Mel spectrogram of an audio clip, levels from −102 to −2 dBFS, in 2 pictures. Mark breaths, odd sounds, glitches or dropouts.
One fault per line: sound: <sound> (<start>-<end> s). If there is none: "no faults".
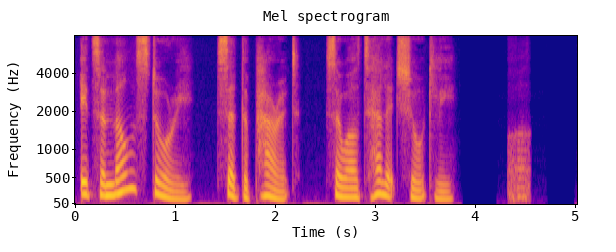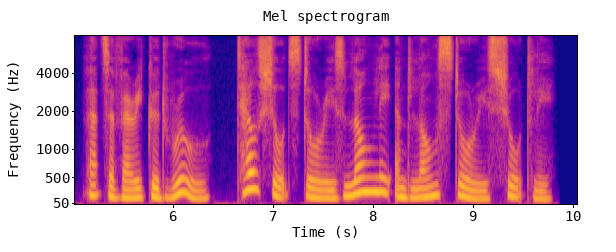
sound: laugh (4.3-4.6 s)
